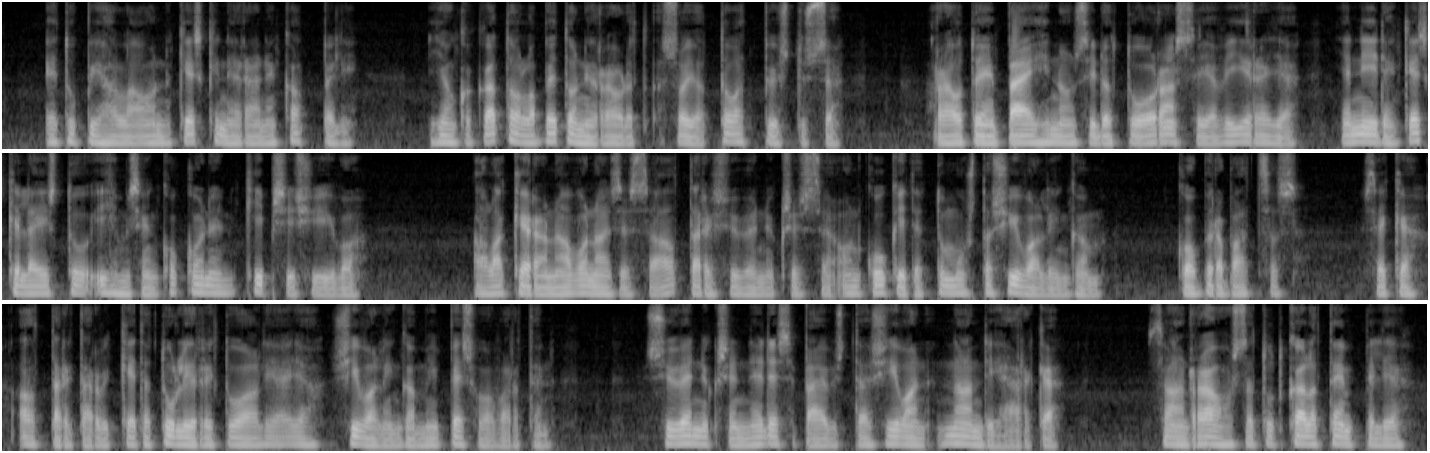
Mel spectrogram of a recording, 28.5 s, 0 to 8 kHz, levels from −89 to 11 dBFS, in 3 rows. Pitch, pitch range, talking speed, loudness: 95 Hz, 90-105 Hz, 95 wpm, -22 LUFS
